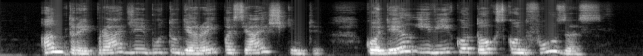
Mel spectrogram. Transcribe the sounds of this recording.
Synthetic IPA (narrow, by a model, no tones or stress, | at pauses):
ɐnt̪ɾɐɪpɾɑːd͡ʒʲɛjbuːt̪uːɡʲɛɾɐɪpɐsʲɪɐɪʃʲkʲɪnʲt̪ʲɪ | koːd̪ʲeːlˠiːʋʲiːkoːt̪oːkskonfuːzɐs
